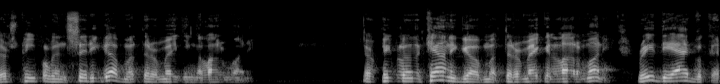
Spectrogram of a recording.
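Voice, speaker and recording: A man at a medium pitch with ordinary pitch variation and a very fast pace. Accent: Texan. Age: 70s. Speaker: former small-town mayor, public commenter. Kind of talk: public comment at city council. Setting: city council chamber. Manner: animated.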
